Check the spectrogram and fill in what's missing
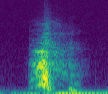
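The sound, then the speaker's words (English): A single loud sneeze with a sharp breathy burst that quickly fades into a brief low exhale. “Gesundheit.”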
